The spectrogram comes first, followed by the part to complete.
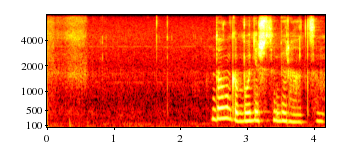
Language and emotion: Russian, sad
